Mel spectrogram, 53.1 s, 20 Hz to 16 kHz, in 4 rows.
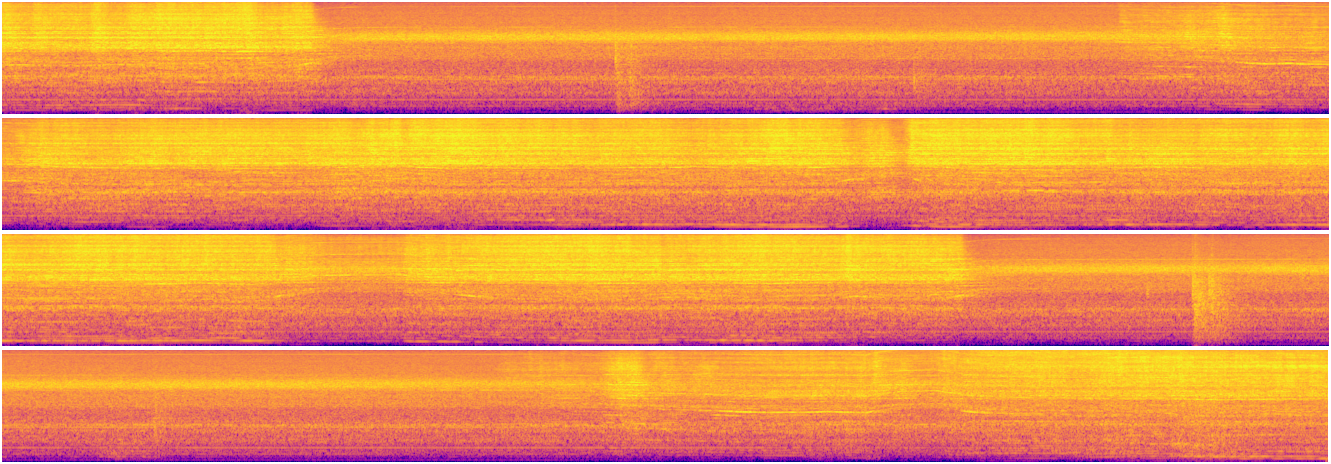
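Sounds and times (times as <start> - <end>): table saw cutting wood: 0.0 - 53.0
sharp knock: 6.1 - 6.6, 38.4 - 39.2.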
